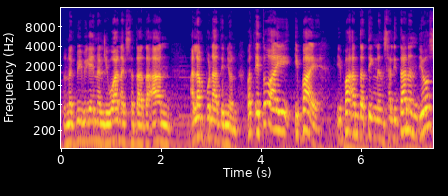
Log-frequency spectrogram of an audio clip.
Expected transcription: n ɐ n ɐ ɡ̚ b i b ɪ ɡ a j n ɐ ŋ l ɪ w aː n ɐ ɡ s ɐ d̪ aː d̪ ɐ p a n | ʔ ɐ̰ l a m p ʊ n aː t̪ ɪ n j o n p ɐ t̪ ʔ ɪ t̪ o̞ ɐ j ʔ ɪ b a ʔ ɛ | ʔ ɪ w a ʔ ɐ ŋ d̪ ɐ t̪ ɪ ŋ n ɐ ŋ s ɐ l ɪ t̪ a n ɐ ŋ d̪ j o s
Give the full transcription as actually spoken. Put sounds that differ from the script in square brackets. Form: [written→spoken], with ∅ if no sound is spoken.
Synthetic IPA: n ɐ n ɐ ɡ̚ b i b ɪ ɡ a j n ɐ ŋ l ɪ w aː n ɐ ɡ s ɐ d̪ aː d̪ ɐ [p→ʔ] a n | ʔ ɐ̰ l a m p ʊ n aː t̪ ɪ n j o n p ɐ t̪ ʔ ɪ t̪ o̞ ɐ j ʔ ɪ b a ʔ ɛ | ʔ ɪ [w→b] a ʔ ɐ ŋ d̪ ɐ t̪ ɪ ŋ n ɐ ŋ s ɐ l ɪ t̪ a n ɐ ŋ d̪ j o s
